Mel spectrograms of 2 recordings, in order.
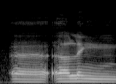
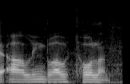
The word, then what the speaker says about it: Erling: to pronounce this name if you're not in no way you can say erling about Holland and if you're in no way you can say our link : there you go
